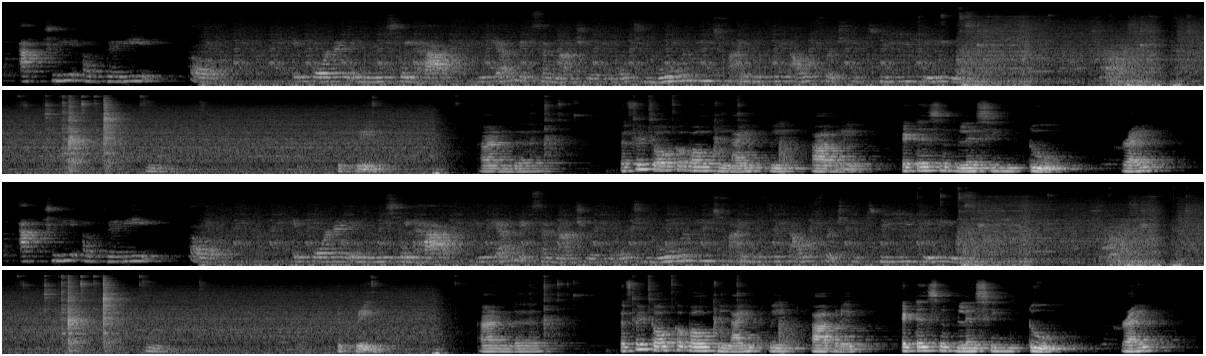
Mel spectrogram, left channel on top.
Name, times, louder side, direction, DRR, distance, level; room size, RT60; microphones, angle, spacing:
voice 1, 0.0-1.5 1.9-2.3 2.6-2.7 2.9-9.7, equal, 10° right, -5 dB, 0.5 m, -34 dB
sound 1, 1.9-16.4, equal, 30° left, 0.8 m, -38 dB
sound 2, 8.9-20.0, right 1 dB, 90° right, 0.8 m, -39 dB
voice 2, 15.4-15.8 16.8-17.4 18.2-20.5 21.0-22.5 23.2-23.5, right 3 dB, 65° right, 2 dB, 0.4 m, -23 dB
2.2 x 2.0 x 3.4 m, 0.84 s
head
